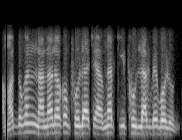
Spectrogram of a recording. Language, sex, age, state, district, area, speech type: Bengali, male, 60+, West Bengal, Hooghly, rural, conversation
